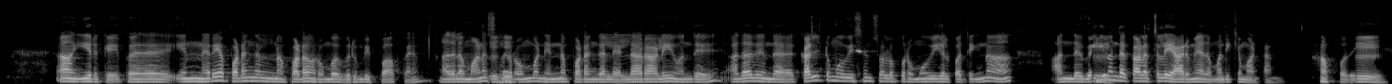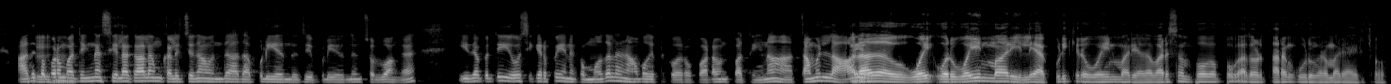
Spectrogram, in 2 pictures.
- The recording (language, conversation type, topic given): Tamil, podcast, ஏன் சில திரைப்படங்கள் காலப்போக்கில் ரசிகர் வழிபாட்டுப் படங்களாக மாறுகின்றன?
- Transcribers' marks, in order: static; lip smack; other background noise; in English: "கல்ட் மூவிஸ்ன்னு"; mechanical hum; tapping; lip trill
